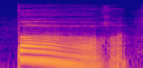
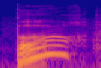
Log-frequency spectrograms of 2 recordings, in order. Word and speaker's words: porc: même pas nécessaire et la dernière chose c'était port alors souvenez-vous que port on ne prononce pas le ces finales d'accord mais on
